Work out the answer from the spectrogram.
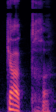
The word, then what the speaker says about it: quatre: Quatre. Quatre. Okay? So remember that even if you get this u vowel here, basically you don't pronounce it, because that's the rule in French.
